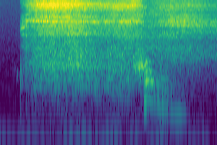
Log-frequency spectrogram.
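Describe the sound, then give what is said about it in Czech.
A long, breathy voiced inhalation is drawn during a breathing exercise while slowly lowering a leg. It is soft and airy throughout, with a short voiced tone near the end that slides downward in pitch. “Nahoru nádech.”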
